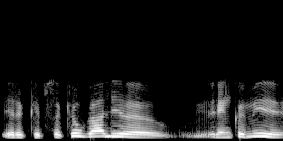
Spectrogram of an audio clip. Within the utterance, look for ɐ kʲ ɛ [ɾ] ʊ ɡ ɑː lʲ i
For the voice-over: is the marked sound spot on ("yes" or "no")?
no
